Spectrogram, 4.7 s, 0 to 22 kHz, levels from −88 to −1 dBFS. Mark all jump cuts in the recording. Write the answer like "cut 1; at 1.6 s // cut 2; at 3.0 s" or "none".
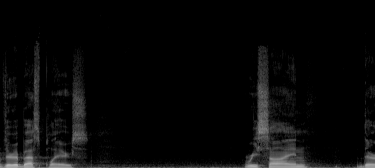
cut 1; at 3.0 s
